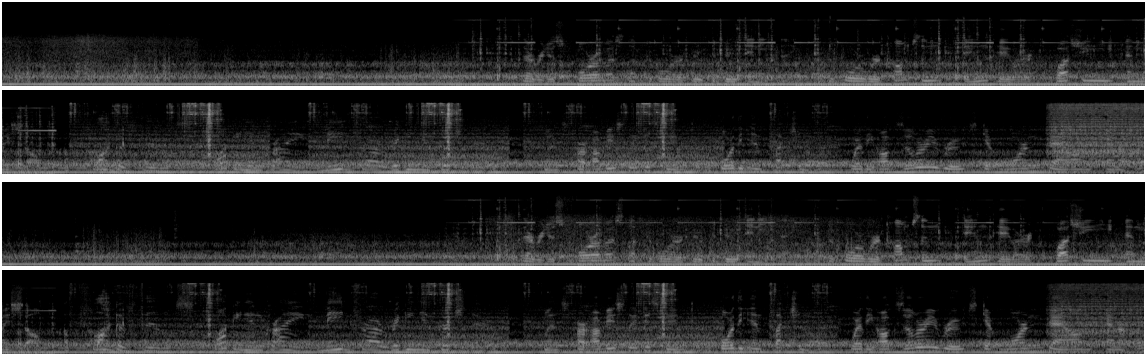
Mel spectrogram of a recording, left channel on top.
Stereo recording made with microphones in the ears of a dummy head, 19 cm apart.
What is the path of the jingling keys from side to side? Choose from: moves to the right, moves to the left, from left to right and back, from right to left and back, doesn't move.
from right to left and back.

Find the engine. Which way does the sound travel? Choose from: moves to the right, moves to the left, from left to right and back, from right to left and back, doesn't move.
doesn't move.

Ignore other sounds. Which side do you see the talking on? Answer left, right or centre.
right.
